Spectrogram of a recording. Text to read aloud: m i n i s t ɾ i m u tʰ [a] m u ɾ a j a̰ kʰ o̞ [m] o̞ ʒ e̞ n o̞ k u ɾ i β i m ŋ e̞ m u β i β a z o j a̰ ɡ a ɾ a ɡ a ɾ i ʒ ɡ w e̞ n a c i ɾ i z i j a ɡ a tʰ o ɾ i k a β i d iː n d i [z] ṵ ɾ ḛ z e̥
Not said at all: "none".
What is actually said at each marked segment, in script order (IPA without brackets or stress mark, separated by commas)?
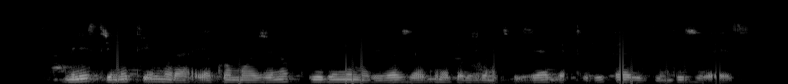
i, m, z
